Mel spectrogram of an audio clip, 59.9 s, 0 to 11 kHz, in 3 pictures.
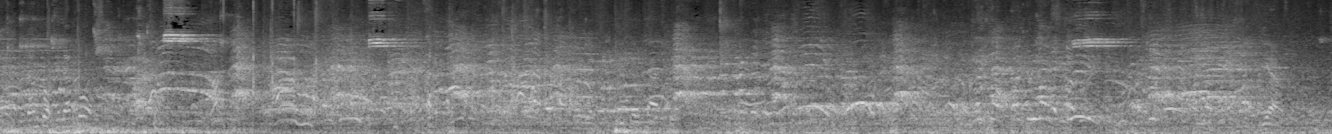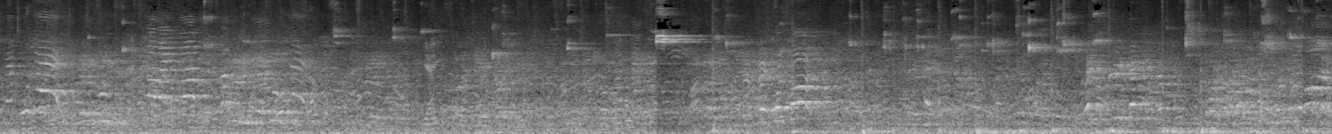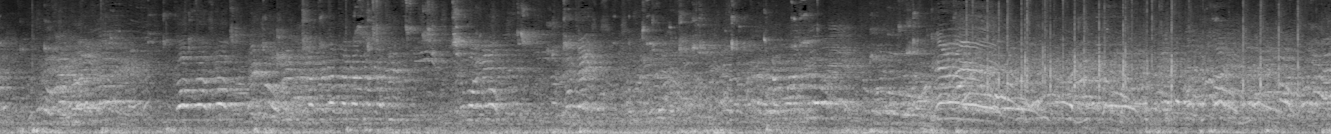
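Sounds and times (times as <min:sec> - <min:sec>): crowd chatter in gym: 0:00.0 - 0:59.9
basketball bouncing on court: 0:32.8 - 0:36.0, 0:37.4 - 0:38.4.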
